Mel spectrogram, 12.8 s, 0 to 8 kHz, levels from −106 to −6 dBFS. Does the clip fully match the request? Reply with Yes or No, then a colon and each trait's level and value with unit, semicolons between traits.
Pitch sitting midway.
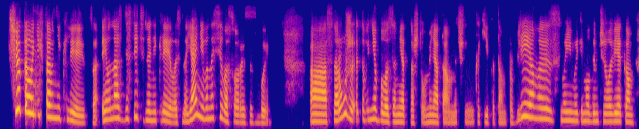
No: high, 195 Hz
